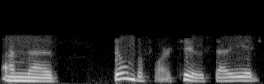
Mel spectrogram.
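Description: A woman's voice: fairly low pitch, measured pace, dry recording. A woman in her early fifties chatting casually as an interviewed actor, stammering and repeating words as she goes. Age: early 50s. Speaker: radio drama actor being interviewed. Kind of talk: casual chat. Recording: dry, tinny phone-like band.

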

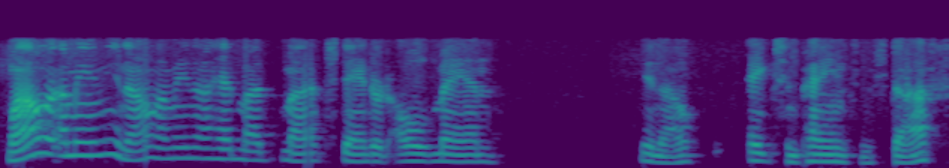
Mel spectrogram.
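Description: A man's voice: mid-range voice, moderate pace. Middle-aged man, rambling chatty storyteller, tinny phone-line sound. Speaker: radio show co-host. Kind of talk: casual banter.

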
